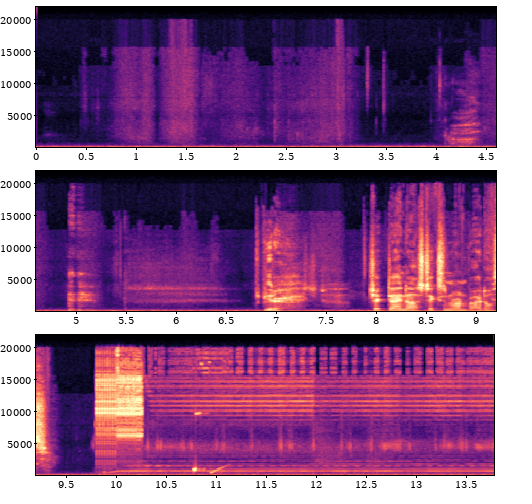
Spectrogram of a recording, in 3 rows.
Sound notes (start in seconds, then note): 4.9 clears throat; 9.8 computer whirs and beeps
